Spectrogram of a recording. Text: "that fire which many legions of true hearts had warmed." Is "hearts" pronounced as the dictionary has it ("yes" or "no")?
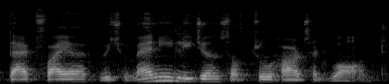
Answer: yes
